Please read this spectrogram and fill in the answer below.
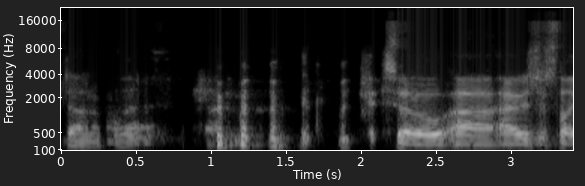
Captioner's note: laughs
